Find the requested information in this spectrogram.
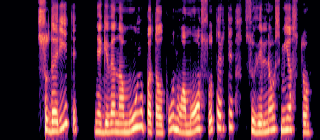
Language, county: Lithuanian, Kaunas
